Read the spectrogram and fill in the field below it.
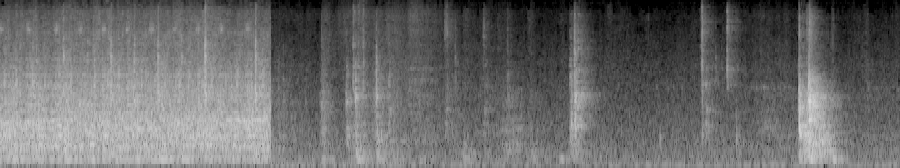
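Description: A sewing machine runs briefly and steadily while stitching the ends of a fabric bag closed, then stops, leaving quiet rustles and handling clicks of the fabric.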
